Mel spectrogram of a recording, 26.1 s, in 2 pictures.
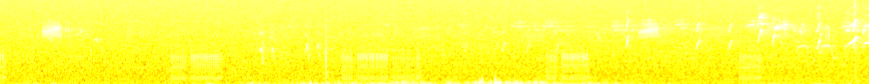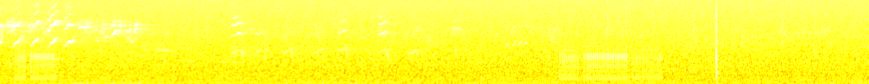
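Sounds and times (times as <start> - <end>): birds chirping and calling: 7.4 - 15.6.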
